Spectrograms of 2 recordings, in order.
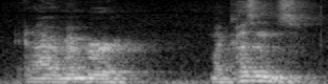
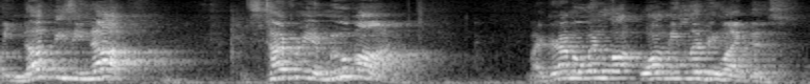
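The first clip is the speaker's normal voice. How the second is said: much higher and louder, forceful self-command; determined outburst; 9 semitones higher, 6 dB louder than usual. Acted. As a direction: tell yourself to stop, with force. Resolving to move on.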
